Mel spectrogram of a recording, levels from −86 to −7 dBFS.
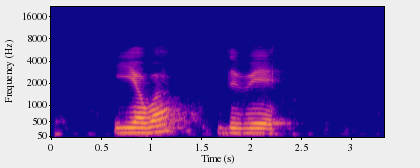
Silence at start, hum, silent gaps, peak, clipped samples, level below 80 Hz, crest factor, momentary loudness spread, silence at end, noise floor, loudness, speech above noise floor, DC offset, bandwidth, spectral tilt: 0.05 s; none; none; -12 dBFS; under 0.1%; -70 dBFS; 20 dB; 21 LU; 1 s; -79 dBFS; -29 LUFS; 51 dB; under 0.1%; 6.4 kHz; -8.5 dB/octave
